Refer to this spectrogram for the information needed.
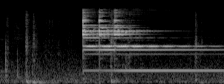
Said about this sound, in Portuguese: Como é que é o barulho? Gling gling gling, Shame. Gling gling gling, É meu sino se faz Gling gling gling.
